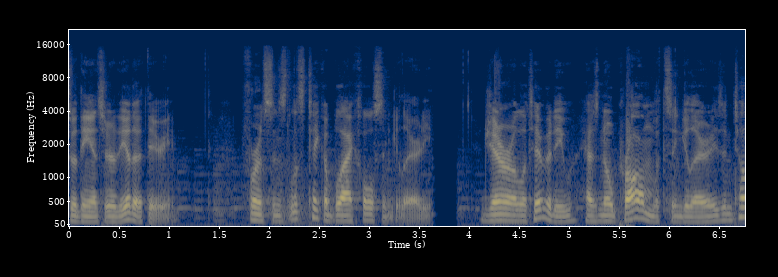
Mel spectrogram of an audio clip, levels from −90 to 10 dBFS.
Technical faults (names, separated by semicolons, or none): long network dropout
